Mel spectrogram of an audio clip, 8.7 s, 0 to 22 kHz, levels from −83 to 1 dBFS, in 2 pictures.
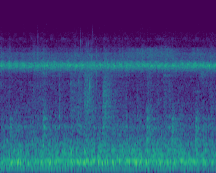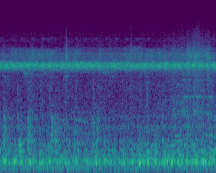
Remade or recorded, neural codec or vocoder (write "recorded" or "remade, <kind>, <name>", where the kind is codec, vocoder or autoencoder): remade, vocoder, BigVGAN v2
